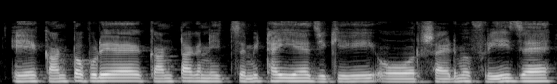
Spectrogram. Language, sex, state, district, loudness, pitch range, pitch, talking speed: Hindi, male, Rajasthan, Nagaur, -15 LUFS, 135-150 Hz, 145 Hz, 160 wpm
